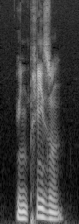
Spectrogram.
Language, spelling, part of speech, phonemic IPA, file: French, prison, noun, /pʁi.zɔ̃/, Fr-prison.ogg
- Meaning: prison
